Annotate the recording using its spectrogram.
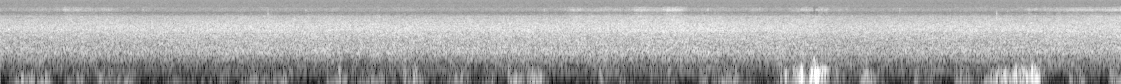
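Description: Near silence: a faint steady hiss, with two brief low rumbles of wind on the microphone, about six seconds in and again near the end.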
